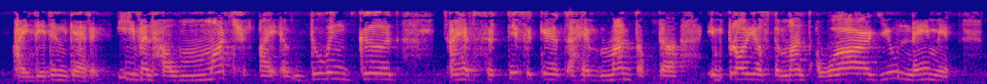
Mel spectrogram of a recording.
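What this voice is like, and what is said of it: Slight non-native English accent. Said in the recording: “May accent ako konti”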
